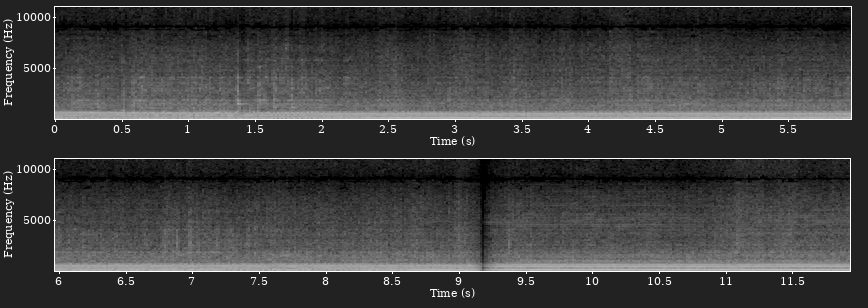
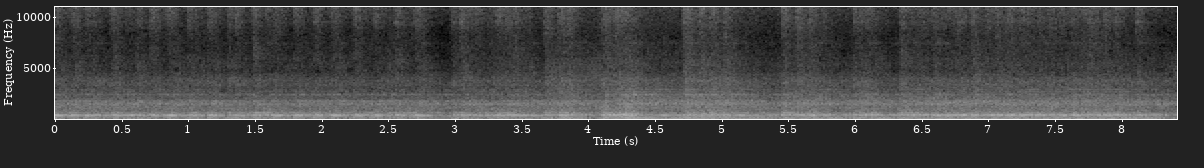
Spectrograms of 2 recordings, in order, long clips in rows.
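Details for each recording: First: 1991 Arctic Cat Prowler 440 two-stroke snowmobile after revival: carbs checked, fresh fuel, throttle safety switch bypassed, earlier one-coil miss resolved. Steady, even drone under load that dips briefly, then settles a step higher. Flawless after about an hour's riding. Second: 1991 Arctic Cat Prowler 440 liquid-cooled two-stroke snowmobile, stored 4 years: buzzy idle sags, picks back up, then fades and stalls. A faulty spring throttle safety switch kills it; it runs fine held closed and dies when the spring returns.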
